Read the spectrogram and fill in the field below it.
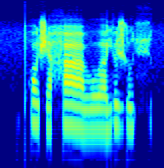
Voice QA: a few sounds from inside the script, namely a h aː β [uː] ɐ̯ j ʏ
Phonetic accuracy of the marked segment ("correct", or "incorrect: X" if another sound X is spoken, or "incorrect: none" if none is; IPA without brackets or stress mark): incorrect: oː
